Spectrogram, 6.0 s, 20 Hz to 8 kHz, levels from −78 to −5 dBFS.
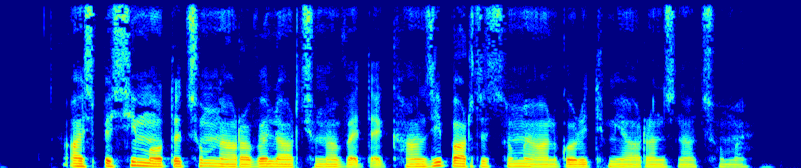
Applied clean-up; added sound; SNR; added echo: none; none; none; none.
